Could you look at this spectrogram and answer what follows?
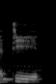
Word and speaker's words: die: Lalu jenis kelamin, kata benda yang punya jenis kelamin perempuan atau disebut feminin istilahnya, itu ditandai dengan artikel di, cara bacanya di itu ya.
